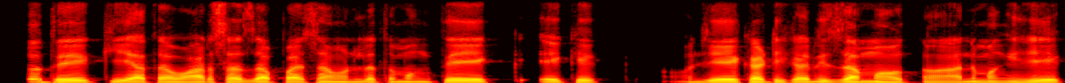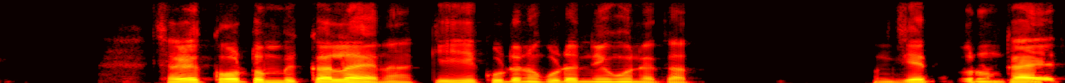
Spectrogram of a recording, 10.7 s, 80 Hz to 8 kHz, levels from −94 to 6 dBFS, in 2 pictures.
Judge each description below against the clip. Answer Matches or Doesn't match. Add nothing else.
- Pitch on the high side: Doesn't match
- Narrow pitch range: Matches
